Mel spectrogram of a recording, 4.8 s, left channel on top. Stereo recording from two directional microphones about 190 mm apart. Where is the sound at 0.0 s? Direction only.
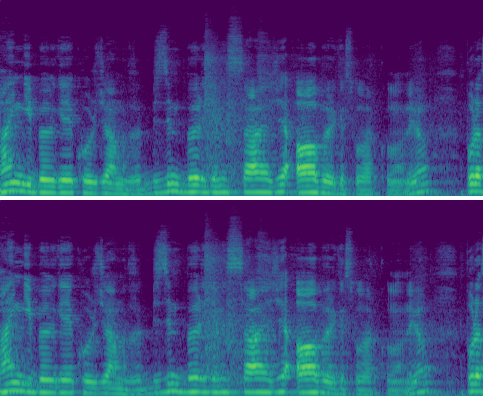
45° left (ahead or behind).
